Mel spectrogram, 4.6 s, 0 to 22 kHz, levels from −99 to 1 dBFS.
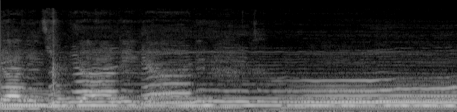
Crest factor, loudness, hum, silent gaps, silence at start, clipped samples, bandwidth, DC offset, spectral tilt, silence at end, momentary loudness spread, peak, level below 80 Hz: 16 dB; -33 LUFS; none; none; 0 s; under 0.1%; 10 kHz; under 0.1%; -9 dB/octave; 0 s; 5 LU; -16 dBFS; -58 dBFS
